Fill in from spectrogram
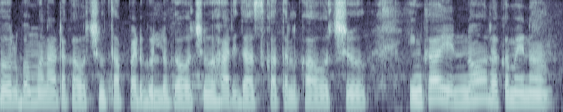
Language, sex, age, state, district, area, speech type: Telugu, female, 30-45, Andhra Pradesh, Kurnool, rural, spontaneous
